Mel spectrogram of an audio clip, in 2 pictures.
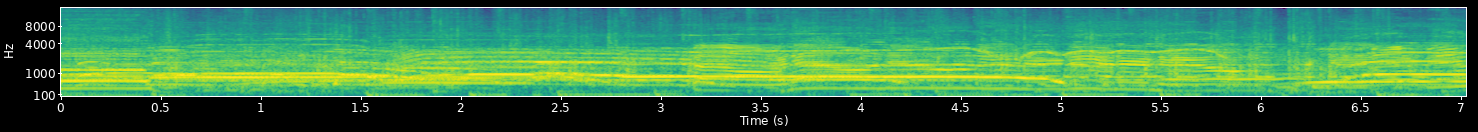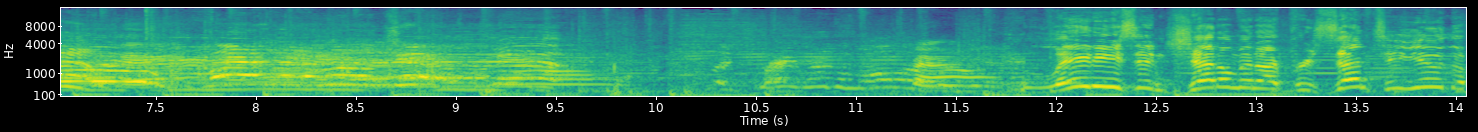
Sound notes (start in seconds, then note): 0.0 applause; 3.3 screaming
